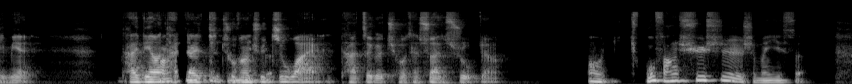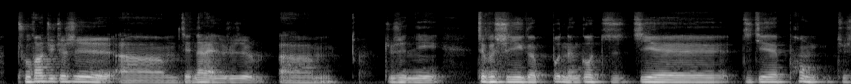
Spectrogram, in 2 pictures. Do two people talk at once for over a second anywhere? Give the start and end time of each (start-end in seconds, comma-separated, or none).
1.4-2.8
